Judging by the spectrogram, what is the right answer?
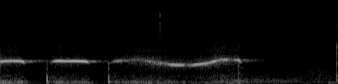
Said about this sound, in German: Bei Farnstedt fehlen Zentimeter und dann pfeifen wir ab.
